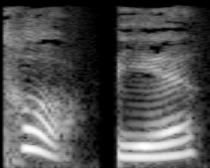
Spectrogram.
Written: te4bie2

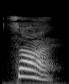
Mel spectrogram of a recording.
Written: zai4

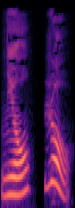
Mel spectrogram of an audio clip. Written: niu2rou4

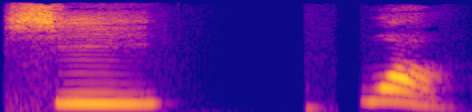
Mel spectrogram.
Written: xi1wang4

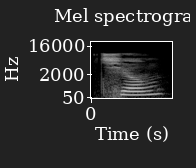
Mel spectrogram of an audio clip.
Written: qing2

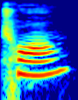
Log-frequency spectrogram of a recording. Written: chuang2

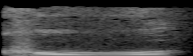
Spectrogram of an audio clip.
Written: ku3

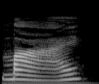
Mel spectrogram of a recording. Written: mai3

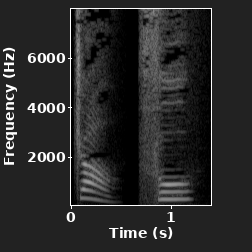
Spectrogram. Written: zhang4fu5

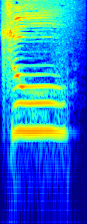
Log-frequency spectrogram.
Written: zu1

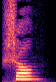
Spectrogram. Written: shang5

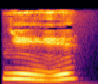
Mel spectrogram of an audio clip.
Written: nv3

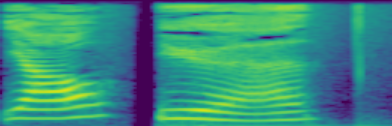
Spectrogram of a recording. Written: yao2yuan3

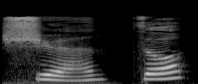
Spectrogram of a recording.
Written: xuan3ze2

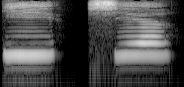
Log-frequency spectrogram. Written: yi1xie1

